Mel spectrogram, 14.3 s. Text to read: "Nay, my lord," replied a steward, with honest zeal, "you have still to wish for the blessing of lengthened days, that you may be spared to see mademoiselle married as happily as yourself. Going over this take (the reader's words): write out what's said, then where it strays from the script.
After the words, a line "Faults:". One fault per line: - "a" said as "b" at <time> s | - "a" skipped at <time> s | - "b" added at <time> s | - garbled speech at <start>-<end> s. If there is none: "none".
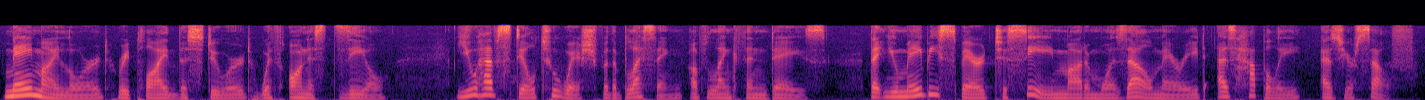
"Nay, my lord," replied the steward, with honest zeal, "you have still to wish for the blessing of lengthened days, that you may be spared to see mademoiselle married as happily as yourself.
Faults:
- "a" said as "the" at 1.8 s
